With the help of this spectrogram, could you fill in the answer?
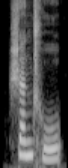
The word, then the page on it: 删除: shān chú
